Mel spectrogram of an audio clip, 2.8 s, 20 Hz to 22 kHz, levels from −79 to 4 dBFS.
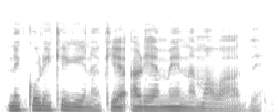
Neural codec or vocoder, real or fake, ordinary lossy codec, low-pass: none; real; AAC, 64 kbps; 9.9 kHz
